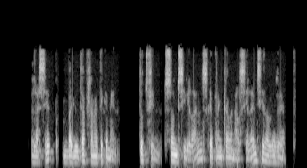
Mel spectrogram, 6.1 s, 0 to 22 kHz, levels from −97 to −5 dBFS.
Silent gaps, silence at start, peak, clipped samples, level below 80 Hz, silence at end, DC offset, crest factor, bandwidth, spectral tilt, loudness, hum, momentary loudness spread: 1.17-1.24 s, 2.39-2.77 s, 3.24-3.28 s, 5.73-5.85 s; 0.6 s; -4 dBFS; under 0.1%; -56 dBFS; 0.25 s; under 0.1%; 20 dB; 8.4 kHz; -3.5 dB/octave; -22 LUFS; none; 10 LU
